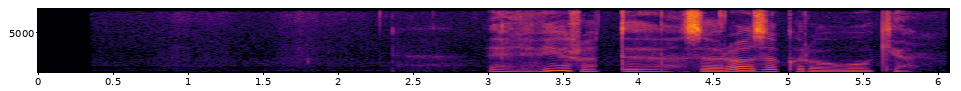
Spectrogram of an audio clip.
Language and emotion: Russian, sad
